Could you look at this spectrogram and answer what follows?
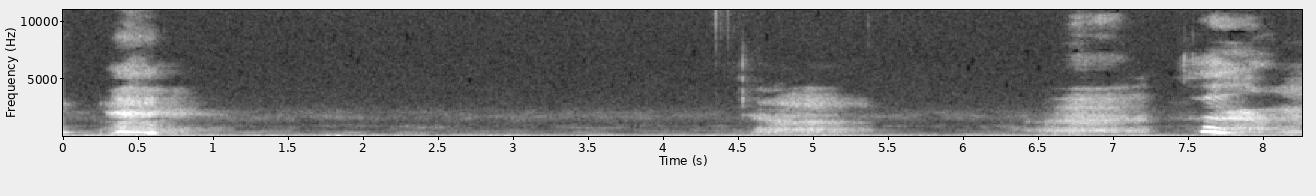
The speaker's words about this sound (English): Oh, you made me yawn too. You tired, baby?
